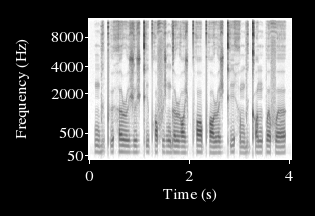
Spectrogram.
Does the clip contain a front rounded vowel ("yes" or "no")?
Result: no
